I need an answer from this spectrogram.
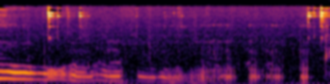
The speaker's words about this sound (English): not a dog coming up to me with his tongue, getting a petting and a patting. You want to talk into the microphone? Do that thing when I rub your ears.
